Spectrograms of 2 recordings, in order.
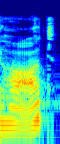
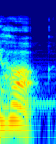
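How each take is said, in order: First: The final t sound is clearly pronounced. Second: The final t sound is dropped. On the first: The speaker calls it wrong. "We should not say hot" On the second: The speaker calls it right. "We should say hot"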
